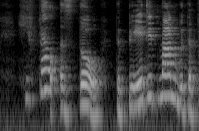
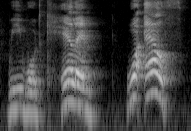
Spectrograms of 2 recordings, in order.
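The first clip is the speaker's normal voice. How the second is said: much louder threat; menacing thief; 9 dB louder, slower than usual. Acted. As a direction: say it like a boastful villain. Thieves threaten.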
